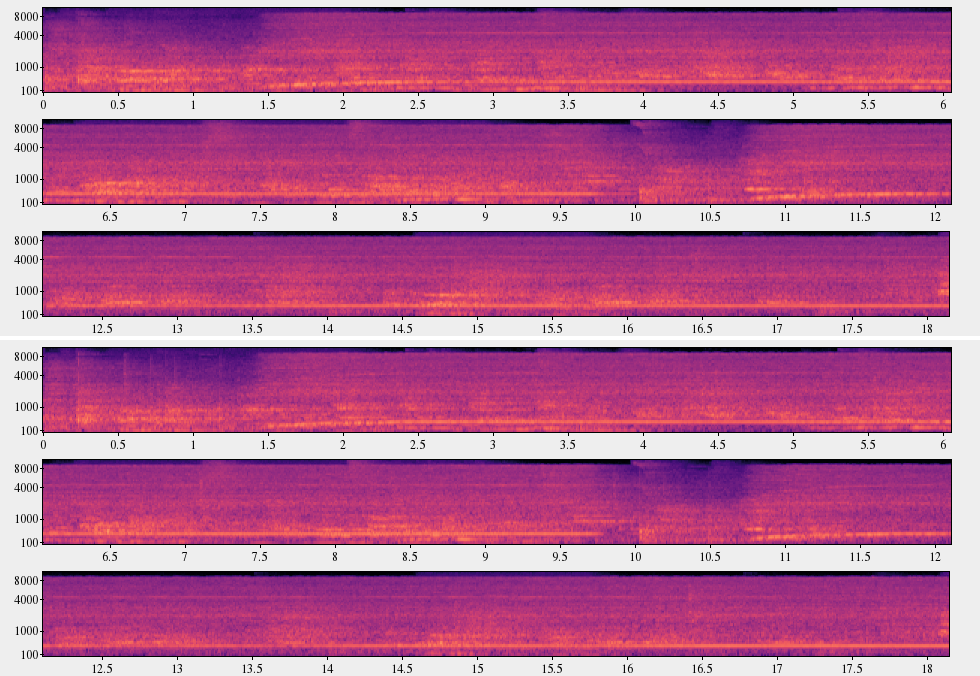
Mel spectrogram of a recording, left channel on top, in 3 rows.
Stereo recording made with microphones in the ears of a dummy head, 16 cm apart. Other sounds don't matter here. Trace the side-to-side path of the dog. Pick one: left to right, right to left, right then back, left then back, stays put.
right to left.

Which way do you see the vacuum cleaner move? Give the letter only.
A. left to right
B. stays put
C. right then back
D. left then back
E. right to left
D.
